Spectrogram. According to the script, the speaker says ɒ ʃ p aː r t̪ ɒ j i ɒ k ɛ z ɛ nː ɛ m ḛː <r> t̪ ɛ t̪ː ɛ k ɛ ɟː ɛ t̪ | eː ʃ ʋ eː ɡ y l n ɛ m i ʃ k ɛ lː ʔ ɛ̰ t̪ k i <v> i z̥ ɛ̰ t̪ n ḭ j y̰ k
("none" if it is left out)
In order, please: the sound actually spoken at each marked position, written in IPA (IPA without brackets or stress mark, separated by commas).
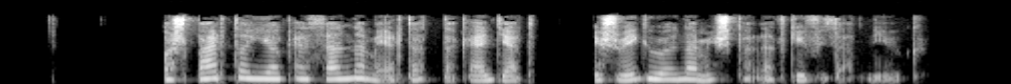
r, f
